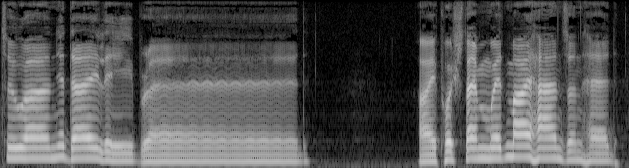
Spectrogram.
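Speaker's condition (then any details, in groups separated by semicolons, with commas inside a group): No condition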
